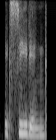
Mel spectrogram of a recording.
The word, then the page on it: exceeding: Indian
